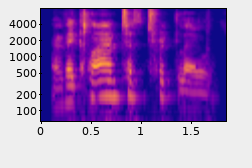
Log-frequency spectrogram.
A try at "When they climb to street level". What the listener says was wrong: Okay, less pressure on the T's. Climb to. When they climb to street level.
